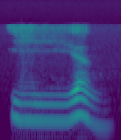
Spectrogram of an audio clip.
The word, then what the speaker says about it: 이응: And then this one is, we say it, 이응, 이응, which is a sounds, a. So when you pronounce it a, you open your lips like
